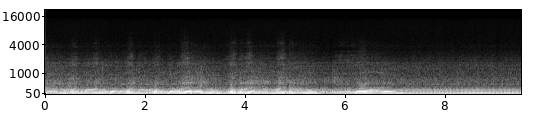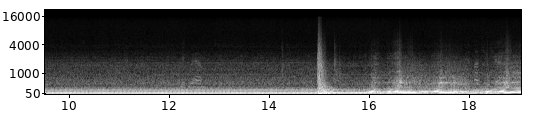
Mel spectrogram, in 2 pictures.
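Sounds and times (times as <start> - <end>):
car engine revving and idling: 0.0 - 19.0.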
